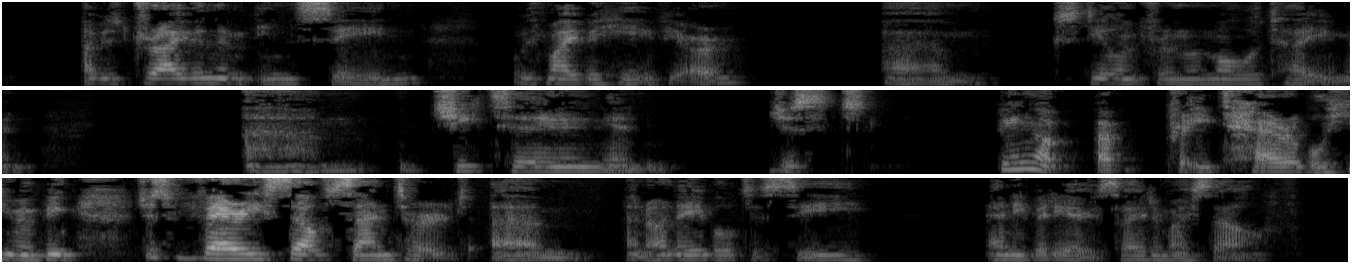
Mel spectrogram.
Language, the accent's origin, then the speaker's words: English; Shetland, Scotland, United Kingdom; I'm from Shetland to anybody who doesn't know. Shetland is a very little island, the most kind of northerly part of the UK. It's like the it's a tiny little island off of Scotland.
